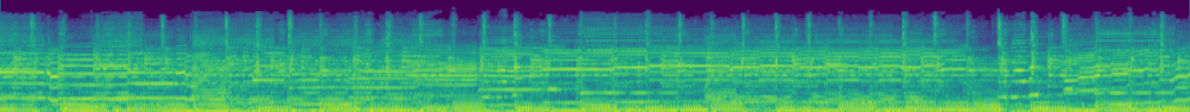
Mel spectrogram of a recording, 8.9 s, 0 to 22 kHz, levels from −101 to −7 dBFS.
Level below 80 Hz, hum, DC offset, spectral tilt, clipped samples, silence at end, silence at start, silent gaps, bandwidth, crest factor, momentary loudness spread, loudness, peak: -26 dBFS; none; under 0.1%; -5 dB/octave; under 0.1%; 0 s; 0 s; none; 13.5 kHz; 12 dB; 2 LU; -19 LUFS; -6 dBFS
